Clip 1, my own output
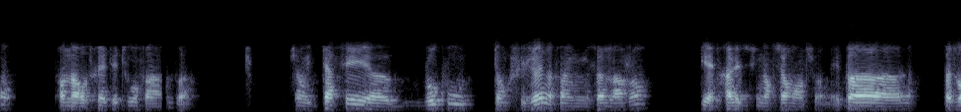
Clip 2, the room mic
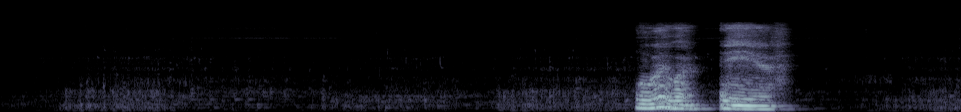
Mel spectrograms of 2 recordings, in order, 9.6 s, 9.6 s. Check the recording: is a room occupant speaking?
Yes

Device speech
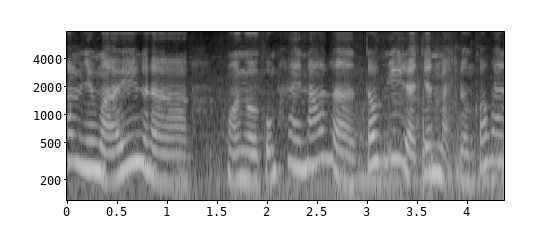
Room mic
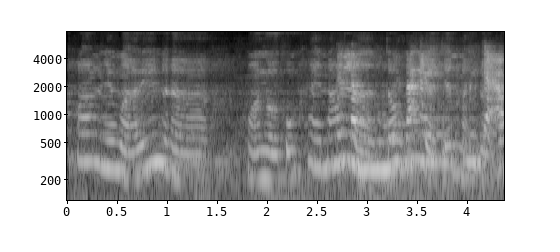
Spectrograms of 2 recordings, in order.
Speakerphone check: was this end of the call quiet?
No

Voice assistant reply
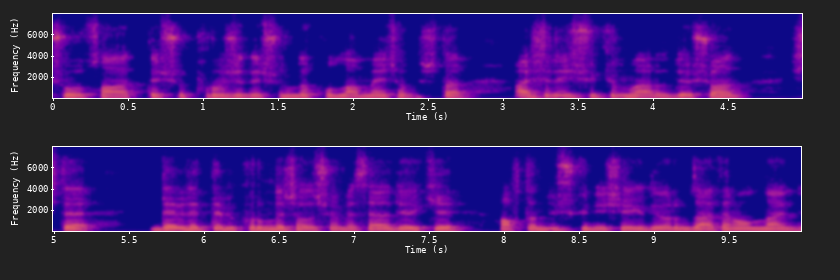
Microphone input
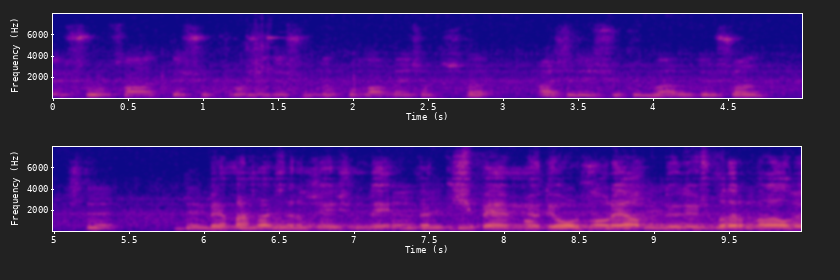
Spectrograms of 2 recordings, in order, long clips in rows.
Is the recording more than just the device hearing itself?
Yes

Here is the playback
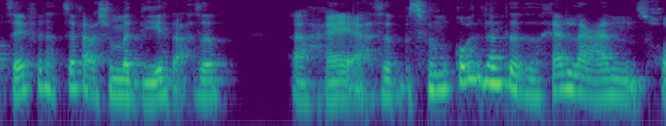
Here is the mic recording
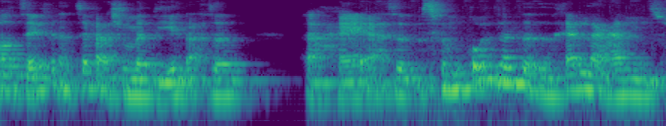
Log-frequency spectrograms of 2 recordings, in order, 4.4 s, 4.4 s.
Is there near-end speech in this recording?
No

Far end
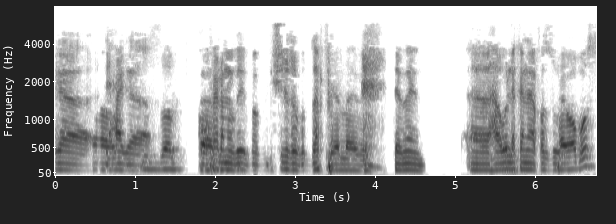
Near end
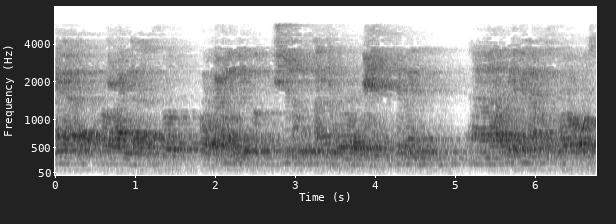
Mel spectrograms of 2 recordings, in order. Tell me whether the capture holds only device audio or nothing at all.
Yes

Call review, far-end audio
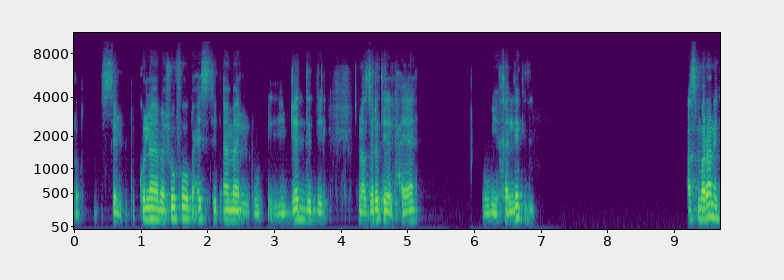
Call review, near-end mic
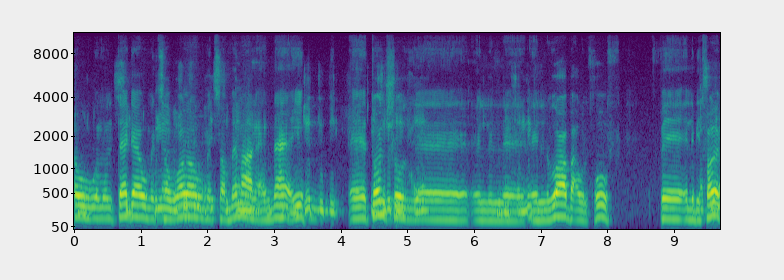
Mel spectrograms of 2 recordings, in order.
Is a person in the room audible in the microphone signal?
Yes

